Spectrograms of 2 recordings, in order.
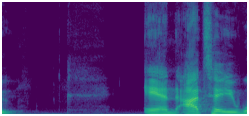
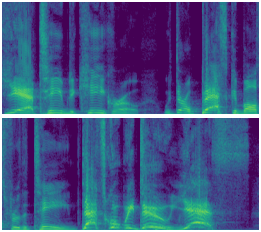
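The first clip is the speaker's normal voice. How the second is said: hyped team cheer; 6 semitones higher than usual. Retold or imitated. Telling what he should have said for the team, hyped cheer. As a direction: build up to a shouted team chant.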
